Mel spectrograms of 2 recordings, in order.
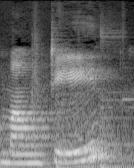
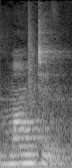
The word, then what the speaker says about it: mountain: It's not mountain, it's mountain, mountain, mountain.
